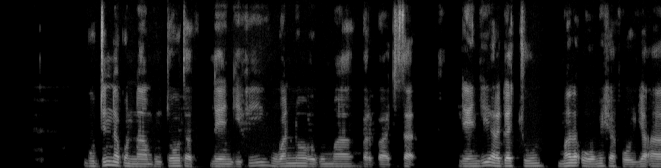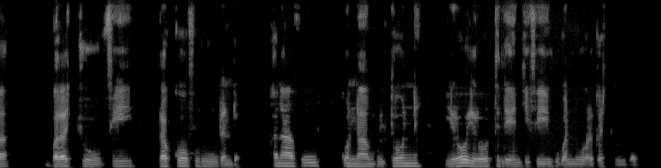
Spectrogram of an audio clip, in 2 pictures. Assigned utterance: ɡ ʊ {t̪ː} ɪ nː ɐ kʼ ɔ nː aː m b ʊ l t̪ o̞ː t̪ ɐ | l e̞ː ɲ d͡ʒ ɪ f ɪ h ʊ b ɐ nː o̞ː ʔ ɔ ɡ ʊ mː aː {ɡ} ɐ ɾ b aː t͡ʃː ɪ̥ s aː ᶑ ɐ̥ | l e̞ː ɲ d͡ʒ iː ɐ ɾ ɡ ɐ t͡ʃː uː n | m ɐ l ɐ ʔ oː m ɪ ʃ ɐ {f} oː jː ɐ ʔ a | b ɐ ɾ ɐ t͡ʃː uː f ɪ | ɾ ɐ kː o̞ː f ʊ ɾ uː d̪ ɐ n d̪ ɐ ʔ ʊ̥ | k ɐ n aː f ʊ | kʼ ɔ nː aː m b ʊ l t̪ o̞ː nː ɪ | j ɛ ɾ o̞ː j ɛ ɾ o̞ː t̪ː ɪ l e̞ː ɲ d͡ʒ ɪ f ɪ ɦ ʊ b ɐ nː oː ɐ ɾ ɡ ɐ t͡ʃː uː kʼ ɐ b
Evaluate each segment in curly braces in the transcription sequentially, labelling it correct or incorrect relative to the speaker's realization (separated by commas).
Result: incorrect, incorrect, correct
